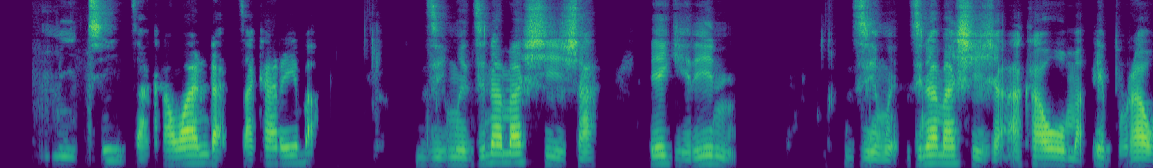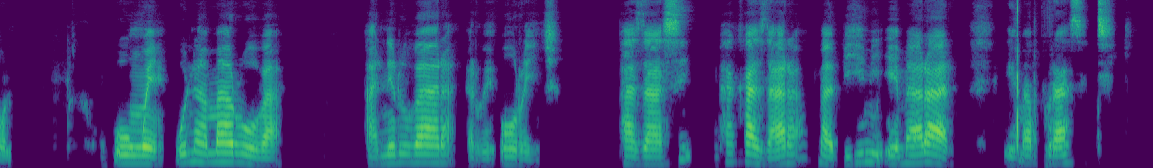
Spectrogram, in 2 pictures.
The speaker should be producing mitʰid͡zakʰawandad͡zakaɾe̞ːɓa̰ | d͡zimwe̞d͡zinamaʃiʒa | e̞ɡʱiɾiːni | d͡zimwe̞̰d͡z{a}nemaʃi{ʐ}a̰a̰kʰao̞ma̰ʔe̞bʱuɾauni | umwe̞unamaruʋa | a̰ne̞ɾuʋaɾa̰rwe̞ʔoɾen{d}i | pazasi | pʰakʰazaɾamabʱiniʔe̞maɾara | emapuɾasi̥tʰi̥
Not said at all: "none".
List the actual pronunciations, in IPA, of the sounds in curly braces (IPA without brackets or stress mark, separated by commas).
i, ʒ, d͡ʒ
